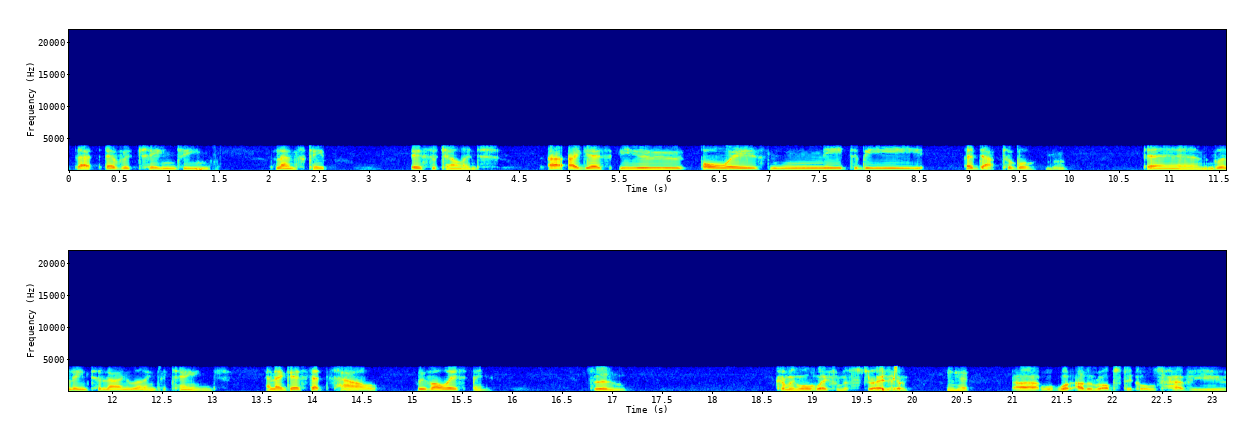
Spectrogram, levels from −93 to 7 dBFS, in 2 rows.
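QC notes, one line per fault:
throughout: GSM full-rate codec. The audio is confined to roughly 300 Hz to 3.5 kHz and carries a steady buzzy, gravelly roughness, from pulse-driven vocal-tract modelling at a rate that fits 13 kbps. Unlike bit errors, this coloring is constant, not bursty.
1.25–1.51 s, 12.46–12.56 s, 19.70–19.94 s: GSM bit errors. Brief bursts of squawks, pops and gargling, where corrupted filter, pitch or gain values warp the spectrum or spike the level frame by frame. Unlike the steady codec roughness, these are sudden and short.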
